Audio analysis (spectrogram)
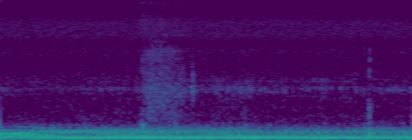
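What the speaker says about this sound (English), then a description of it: "And now there's a car driving around here." A car passing outside at a distance, a steady low engine rumble that stays even throughout, with no voices.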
